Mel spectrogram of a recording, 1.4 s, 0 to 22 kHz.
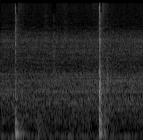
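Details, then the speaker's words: Bosch dual ABS relay from a 1986 Porsche 959, repaired by replacing a burned-out coil with one from a similar relay, tested switching a 9 A bulb load: two crisp, solid clicks at pull-in and drop-out, so it works normally. "if there you go you can hear it clicking and you can see the light bulbs going on"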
